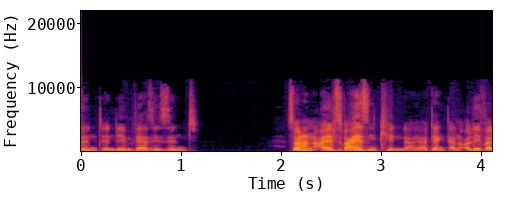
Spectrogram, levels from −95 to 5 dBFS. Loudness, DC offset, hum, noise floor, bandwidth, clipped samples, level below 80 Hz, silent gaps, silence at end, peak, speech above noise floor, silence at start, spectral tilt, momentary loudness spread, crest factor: -24 LUFS; under 0.1%; none; -80 dBFS; 12 kHz; under 0.1%; -52 dBFS; none; 0 s; -2 dBFS; 55 dB; 0 s; -4 dB/octave; 14 LU; 22 dB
